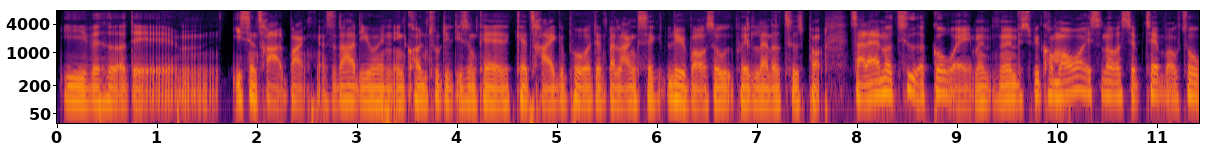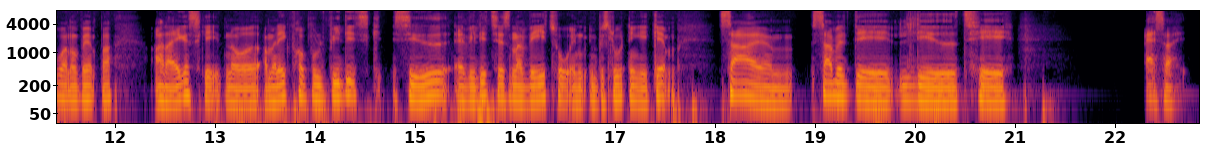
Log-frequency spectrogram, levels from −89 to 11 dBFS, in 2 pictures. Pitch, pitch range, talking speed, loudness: 100 Hz, 90-115 Hz, 215 wpm, -22 LUFS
